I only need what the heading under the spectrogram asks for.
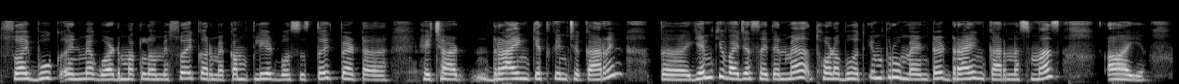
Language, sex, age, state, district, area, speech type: Kashmiri, female, 30-45, Jammu and Kashmir, Baramulla, rural, spontaneous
